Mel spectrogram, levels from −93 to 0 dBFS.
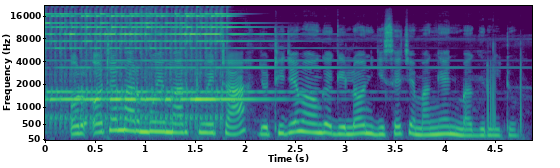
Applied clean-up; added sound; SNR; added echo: none; Telephone; -3 dB; none.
